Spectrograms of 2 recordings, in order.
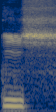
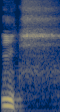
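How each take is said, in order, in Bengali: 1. শব্দটি সাধারণ s ধ্বনিতে শেষ হয়। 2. শব্দটি দ্রুত k-sh ধ্বনিতে শেষ হয়। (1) "এটা ডয়েচে হচ্ছে ইস" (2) "সঠিক উচ্চারণটা হচ্ছে ইক্স"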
